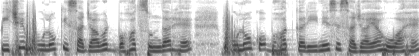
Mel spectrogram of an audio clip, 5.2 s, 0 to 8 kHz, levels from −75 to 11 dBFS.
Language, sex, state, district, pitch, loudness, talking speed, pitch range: Hindi, female, Bihar, Gopalganj, 225 Hz, -17 LUFS, 170 wpm, 195-255 Hz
